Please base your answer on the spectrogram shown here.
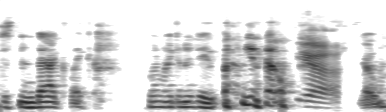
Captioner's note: laughs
